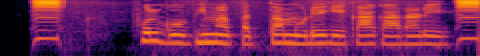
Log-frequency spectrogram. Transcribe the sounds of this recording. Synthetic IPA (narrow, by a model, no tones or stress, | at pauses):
pʰʊlɡoːbʱimãpət̪ːamʊɽekekaːkaːɾəɽeː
